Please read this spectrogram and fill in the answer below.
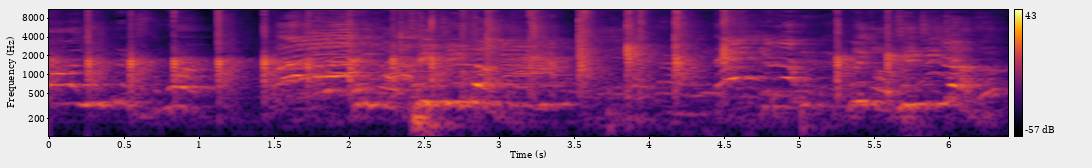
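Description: Congregation clapping: sharp hand claps at a quick, uneven pace, with voices calling out over and between them.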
